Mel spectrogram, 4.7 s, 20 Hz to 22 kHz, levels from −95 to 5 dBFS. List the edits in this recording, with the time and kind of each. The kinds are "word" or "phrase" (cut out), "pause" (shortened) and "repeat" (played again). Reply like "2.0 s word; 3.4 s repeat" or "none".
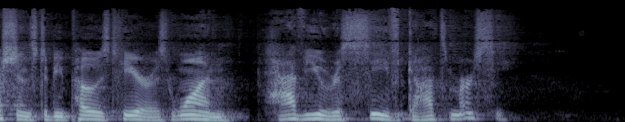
1.9 s pause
